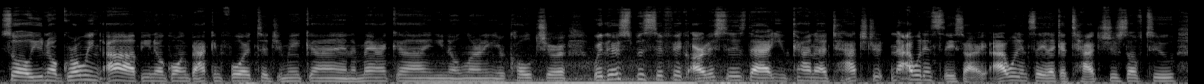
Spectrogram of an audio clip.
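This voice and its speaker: A woman's voice: low voice, moderate pace, hardly any pauses, darkish tone, slight background noise. A woman hosting a podcast, upbeat and chatty, asking long rambling questions full of fillers. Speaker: podcast host. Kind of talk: casual podcast interview.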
